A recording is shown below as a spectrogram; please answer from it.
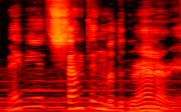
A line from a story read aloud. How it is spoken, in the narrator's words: I mumbled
